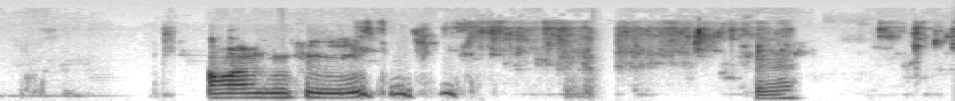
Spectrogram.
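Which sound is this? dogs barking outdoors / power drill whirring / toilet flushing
toilet flushing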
